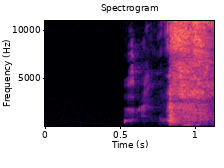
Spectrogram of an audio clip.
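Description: A short indrawn breath followed by one sharp, forceful sneeze burst, part of a run of allergic sneezing.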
